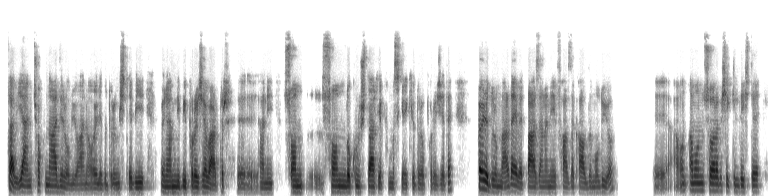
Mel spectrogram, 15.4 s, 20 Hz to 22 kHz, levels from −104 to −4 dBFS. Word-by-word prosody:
Tabii 100 - +7
yani 115 -2 +2
çok 140 - -5
nadir 115 -3 0
oluyor, 90 -2 -4
hani, 90 0 -6
öyle 95 -1 -2
bir - - -7
durum. 95 +1 -5
İşte, 100 0 -3
bir 100 0 -1
önemli 110 -1 +2
bir 110 - +2
proje 110 +1 +3
vardır. 85 -4 +2
Eee, - - -6
hani, 95 -1 -4 0.2
son, 115 0 +2
ııı, 115 - -7
son 115 -1 +1
dokunuşlar 110 0 +3
yapılması 100 -1 -6
gerekiyordur 95 -1 -6
o 90 - -5
projede. 90 - -5 0.5
Öyle 175 -5 +9
durumlarda 115 +1 0
evet 110 -6 +1
bazen, 105 0 +2
hani, 105 0 -6
fazla 105 0 -5
kaldığım 105 +1 -3
oluyor. 110 0 -6 0.8
Eee, - - -9
am - - -6
ama 140 0 +2
onu 140 0 0
sonra 135 -1 +4
bir - - -6
şekilde, 125 -2 -4
işte, 120 +1 -3
110 Hz, 160 wpm, -24 LUFS, 100-120 Hz, 0.8 s, Öyle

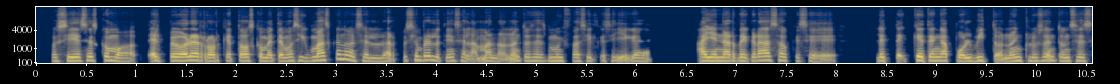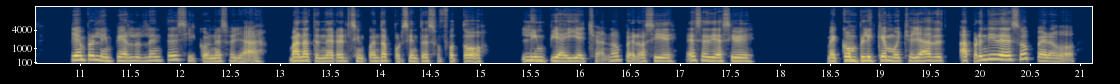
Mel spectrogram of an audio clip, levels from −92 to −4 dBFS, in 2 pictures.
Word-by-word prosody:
pues 190 -1 -6
sí, 195 - +3
ese 195 +2 +1
es 205 - -4
como 190 -6 -1
el 195 - +2
peor 200 +1 +5
error 195 -3 +4
que 190 +1 -5
todos 190 0 +2
cometemos. 180 +2 -1
Y 195 - -6
más 215 +4 +3
con 280 +1 -1
el 235 -4 0
celular, 170 -3 -4
pues 210 - -10
siempre 230 +2 0
lo 195 - -3
tienes 190 +2 -7
en - - -4
la - - -4
mano, 175 -3 -3
¿no? - - -2
Entonces, 195 -1 -4
es 185 - -16
muy 190 0 -3
fácil 185 0 -7
que - - -12
se 190 - -12
llegue 175 - -3 0.6
a 190 - +5
llenar 190 0 +3
de 190 0 +2
grasa 210 +1 +2
o - - -8
que 180 -2 -14
se 480 - -6 0.4
le - - +1
ten - - -3
que 215 - +5
tenga 200 -1 +2
polvito, 185 +1 -1
¿no? 170 - -1
Incluso, 190 0 -3
entonces, 190 -1 -3 0.3
siempre 240 +1 +6
limpiar 195 -2 -1
los 195 -1 -5
lentes 210 +4 -2
y - - -10
con - - -4
eso 180 +2 -6
ya, - - -3 0.2
van 195 +1 +6
a - - +6
tener 175 0 -1
el 185 -1 0
50% 180 -1 -2
de - - -5
su - - -10
foto 175 +1 +1 0.4
limpia 200 -3 +1
y 170 +1 +1
hecha, 165 -1 -6
¿no? 215 +2 -4
Pero 205 -4 -3
sí, 180 -2 -1
ese 220 -2 0
día 185 -2 +3
sí, 180 -3 -1 0.7
me 185 0 +1
compliqué 210 0 +4
mucho. 185 -1 -1
Ya 190 +2 +4
des 200 -1 -2
aprendí 230 +6 +3
de 260 -2 +9
eso, 290 +5 0
pero 175 -4 -1
195 Hz, 225 wpm, -22 LUFS, 180-205 Hz, 0.7 s, de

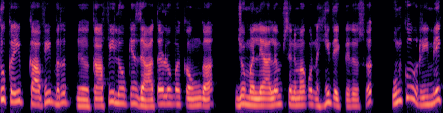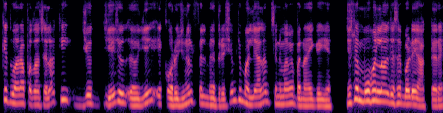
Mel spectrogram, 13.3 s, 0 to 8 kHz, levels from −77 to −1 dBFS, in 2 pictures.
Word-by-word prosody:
तो 260 - +5
कहीं 210 -2 +2
काफ़ी 155 +8 +2
मतलब 190 +2 -3
अ, 130 -7 0
काफ़ी 135 +10 +1
लोग 175 -2 -2
या 175 - -1
ज़्यादातर 135 +1 +3
लोग 165 0 -1
मैं 160 - +1
कहूँगा, 135 -1 +3 0.4
जो 155 +5 +2
मलयालम 140 +1 +4
सिनेमा 140 -2 +2
को 160 +2 -3
नहीं 140 +7 -2
देखते 130 -5 -1
थे 125 - -2
उस 125 0 -6
वक़्त, 220 - -2 0.3
उनको 230 +7 0
रीमेक 165 +10 0
के 250 - +1
द्वारा 175 -3 +1
पता 150 -1 -1
चला 140 +1 -3
कि 250 -2 -2
जो 135 +6 -3 0.2
ये 155 +3 0
जो 185 -10 0
ये 145 +8 0 0.2
एक 165 - -10
ओरिजिनल 140 +8 0
फ़िल्म 165 -3 -4
है 140 - +1
दृश्यम 130 - -5
जो 240 0 -3
मलयालम 160 +1 -1
सिनेमा 165 -1 -3
में 175 - -1
बनाई 130 -2 0
गई 125 0 -2
है। 125 0 -2 0.2
जिसमें 185 +8 +3
मोहनलाल 220 -2 +5
जैसे 180 -1 -1
बड़े 150 -1 +5
एक्टर 125 0 -3
हैं। 125 - -4
155 Hz, 225 wpm, -23 LUFS, 135-185 Hz, 0.4 s, तो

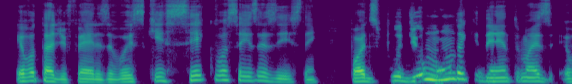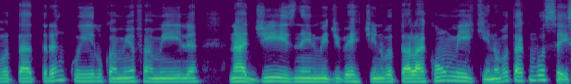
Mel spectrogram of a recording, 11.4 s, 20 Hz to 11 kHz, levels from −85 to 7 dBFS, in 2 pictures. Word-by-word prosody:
eu 145 - +3
vou 160 - +2
estar 135 -3 +3
de 110 -1 -3
férias, 110 0 0
eu 105 - -1
vou 120 +2 0
esquecer 155 +8 -3
que 200 - -16
vocês 175 -3 -3
existem. 115 -9 -5 0.3
Pode 135 -2 +6
explodir 155 +5 -1
o 215 - +4
mundo 210 +4 +6
aqui 205 -6 -4
dentro, 140 0 -1
mas 140 -2 0
eu 120 - -6
vou 130 +1 -3
estar 130 -1 0
tranquilo 140 -4 -4
com 130 - -4
a - - 0
minha 130 +2 +1
família, 130 0 0 0.3
na 135 0 +4
Disney, 130 +1 0
me 130 -1 +2
divertindo. 125 +1 -2
Vou 130 - 0
estar 125 0 +2
lá 130 0 +5
com 150 +3 -1
o - - -4
Mickey, 145 -9 -1
não 115 - +3
vou 160 - -3
estar 160 -1 0
com 185 - -6
vocês". 190 +2 -2
135 Hz, 215 wpm, -23 LUFS, 125-160 Hz, 0.3 s, Pode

